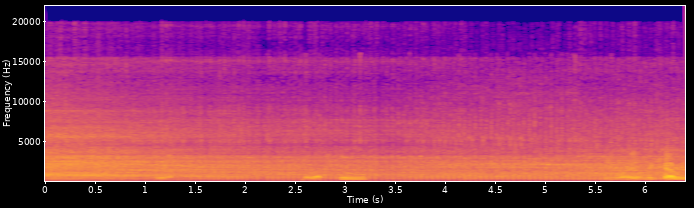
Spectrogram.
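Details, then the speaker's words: Quad ATV after its carburetor was cleaned and the idle circuit replaced: a quiet, even idle putter with a steady rhythm and no hunting, now running well. "but heck yeah now she's running like a [Applause]"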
